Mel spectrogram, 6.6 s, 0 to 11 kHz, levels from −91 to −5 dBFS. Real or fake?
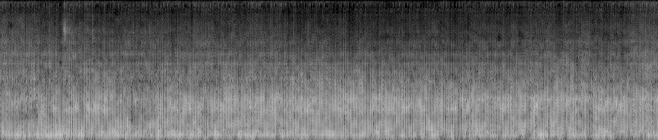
fake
